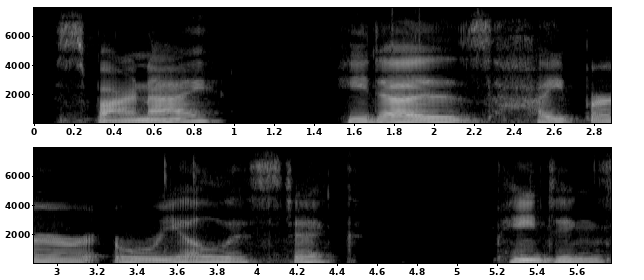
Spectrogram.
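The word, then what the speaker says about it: Sparnaay: It's pronounced Yalf. So his first name is pronounced Yalf and his last name is pronounced Sparnai.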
